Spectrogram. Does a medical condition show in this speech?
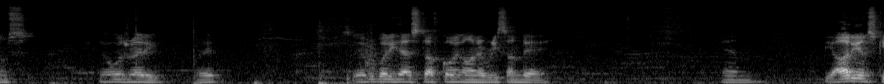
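No.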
